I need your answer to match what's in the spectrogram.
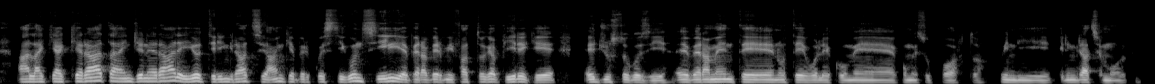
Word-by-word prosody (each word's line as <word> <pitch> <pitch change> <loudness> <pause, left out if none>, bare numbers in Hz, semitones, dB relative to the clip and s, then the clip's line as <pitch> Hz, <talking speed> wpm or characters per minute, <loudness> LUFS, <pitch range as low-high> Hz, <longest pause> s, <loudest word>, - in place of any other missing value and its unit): alla 130 +1 +1
chiacchierata, 145 +5 +2
in 140 0 +1
generale, 145 +4 +3
io 145 +3 +4
ti 130 - -2
ringrazio 130 0 -1
anche 130 +1 -1
per 120 -3 -6
questi 120 -1 -4
consigli 140 0 +3
e 115 - +5
per 110 0 -1
avermi 110 0 0
fatto 115 +1 -4
capire 120 +1 +2
che 105 -1 +1 0.2
è 115 - +1
giusto 115 0 -2
così. 90 -4 -1
È 110 +1 +1
veramente 110 -1 +2
notevole 105 -1 -1
come 100 -1 -3
come 100 -2 -3
supporto, 95 -1 -10
quindi 95 -4 -3
ti - - -15
ringrazio 105 0 -1
molto. 95 +1 -7
115 Hz, 155 wpm, -22 LUFS, 105-130 Hz, 0.2 s, e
